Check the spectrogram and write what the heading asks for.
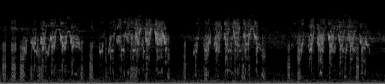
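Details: Hungry Black stork storklets at a nest in Estonia, morning feeding with fish on 29 May 2018; loud raspy begging in bursts of fast pulses, roughly once a second, with short pauses.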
